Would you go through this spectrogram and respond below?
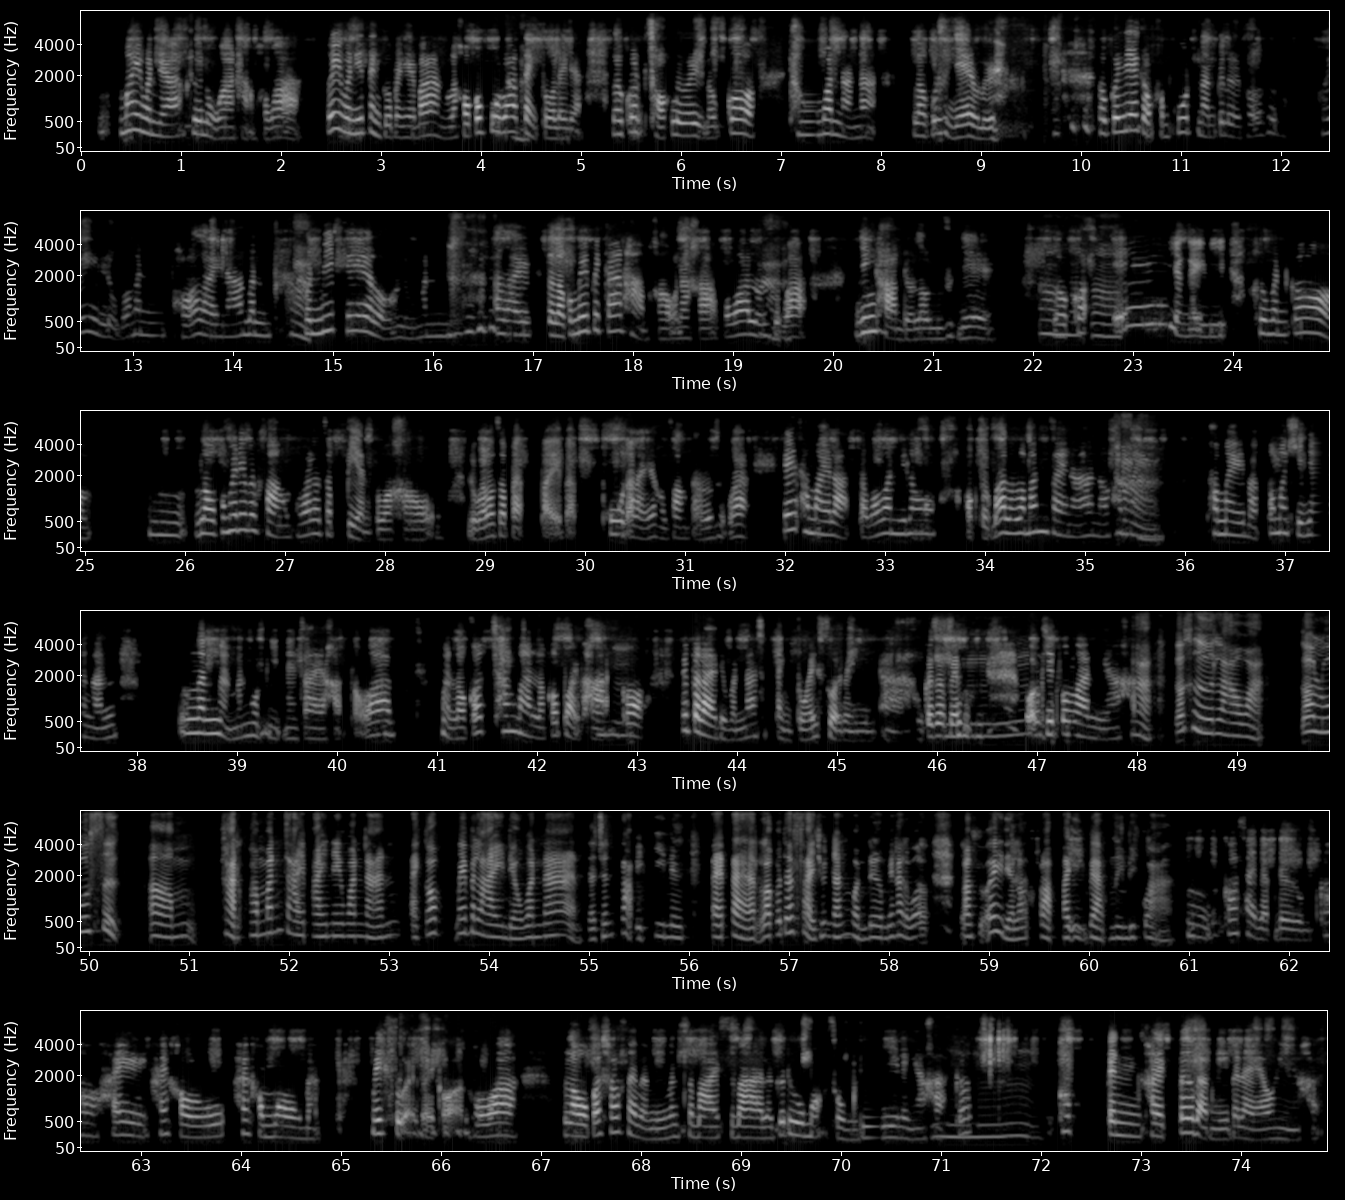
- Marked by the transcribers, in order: other background noise; distorted speech; static; chuckle; giggle; stressed: "เอ๊"; unintelligible speech; laughing while speaking: "เป็น"; giggle; tapping
- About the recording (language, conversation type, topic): Thai, podcast, การแต่งตัวให้เป็นตัวเองสำหรับคุณหมายถึงอะไร?
- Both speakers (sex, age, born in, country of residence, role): female, 20-24, Thailand, Thailand, guest; female, 40-44, Thailand, Thailand, host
